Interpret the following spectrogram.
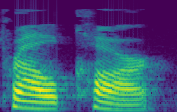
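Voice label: "prowl car", English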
